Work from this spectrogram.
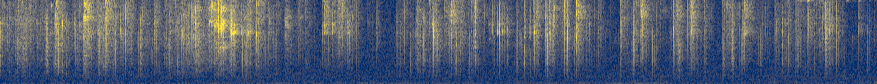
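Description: A silver metal charm bracelet with many beads and charms, worn on a raised wrist, is tapped and jiggled by long manicured nails. The charms give off a dense, continuous stream of bright, short clinks and jingles, with very little low end.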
